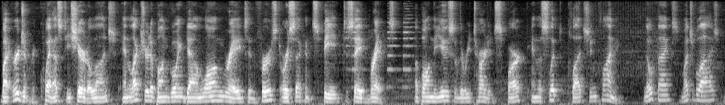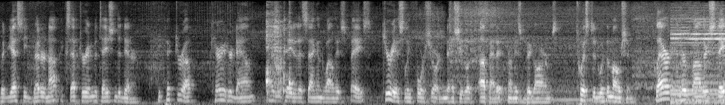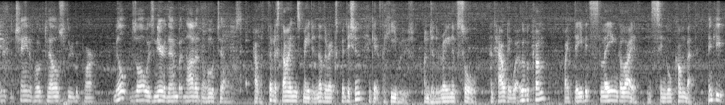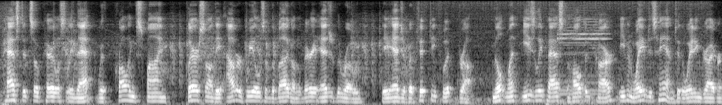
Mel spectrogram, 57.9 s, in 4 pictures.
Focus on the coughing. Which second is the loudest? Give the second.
20 s.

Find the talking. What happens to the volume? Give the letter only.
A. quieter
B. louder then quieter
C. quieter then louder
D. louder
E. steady
C.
